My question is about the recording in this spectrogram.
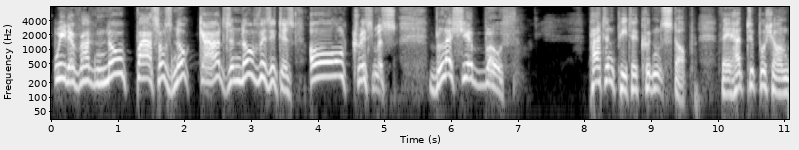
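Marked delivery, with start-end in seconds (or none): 0.1-7.0 put-on grateful old farmer. Narrator voices grateful Alf.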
